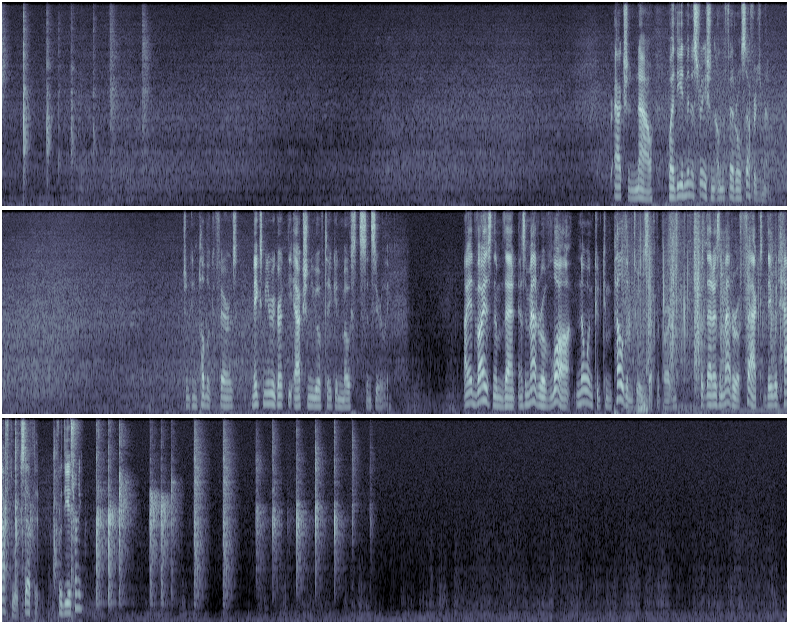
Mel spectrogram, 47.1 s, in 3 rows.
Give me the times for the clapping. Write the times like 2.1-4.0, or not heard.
0.0-3.0, 30.6-38.8.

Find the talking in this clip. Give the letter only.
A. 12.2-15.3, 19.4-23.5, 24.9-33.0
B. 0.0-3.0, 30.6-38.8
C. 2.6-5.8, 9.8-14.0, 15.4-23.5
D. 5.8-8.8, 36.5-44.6
A.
